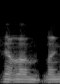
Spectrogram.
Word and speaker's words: Langella: Langella.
